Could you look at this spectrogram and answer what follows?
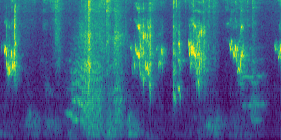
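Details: Happy pet budgerigars chirping: short bright chirps in quick bursts, a breathy rustle between them, and a brief low tone near the end.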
